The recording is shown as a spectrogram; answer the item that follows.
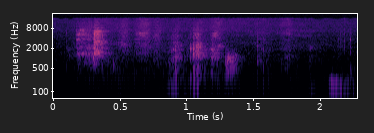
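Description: A man's faint, breathy 'choo' noises, a few short puffs imitating hares.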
